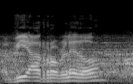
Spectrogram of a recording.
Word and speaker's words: Villarrobledo: Today's opponents are Villarrobledo, which is a really fun name to say if you know how to roll your R's.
